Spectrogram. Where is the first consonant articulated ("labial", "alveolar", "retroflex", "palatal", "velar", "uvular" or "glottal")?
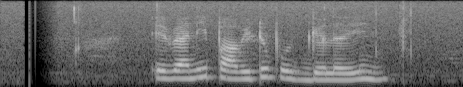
labial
